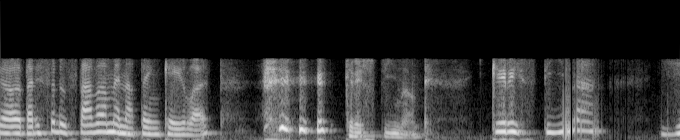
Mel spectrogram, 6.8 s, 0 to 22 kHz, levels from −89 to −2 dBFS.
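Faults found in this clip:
G.726 ADPCM, 24 kbit/s, entire clip. Harsh, rasping hiss riding on the speech and swelling and fading with its level. No content above 3.8 kHz. Probable component: narrowband ADPCM leg (DECT-style path) run below its usual 32 kbit/s, so the coarser prediction-error coding leaves more quantisation noise. Distinct from background noise: it is not present as a steady floor but tracks the speech level.

Processor overload crackle, 5.63–6.68 s. Dense gritty crackle and tearing over the last second. Probable component: audio processing thread overloaded. Many buffers are missed repeatedly, each leaving a short hard-edged silent gap, consistent with buffers of about 10 ms and several dozen misses. Distinct from network packet loss: the gaps come from missed processing deadlines and stop when the load passes.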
